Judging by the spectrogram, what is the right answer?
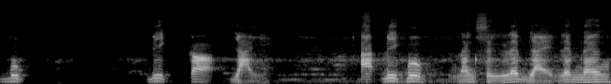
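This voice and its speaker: A man's voice: medium pitch, slow, fairly bright tone, no echo. A man teaching English to school students in an online class, reading short English phrases and then translating and repeating them in Thai.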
